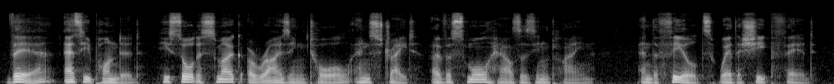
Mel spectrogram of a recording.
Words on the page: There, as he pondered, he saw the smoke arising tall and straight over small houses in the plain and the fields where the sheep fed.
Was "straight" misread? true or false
false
